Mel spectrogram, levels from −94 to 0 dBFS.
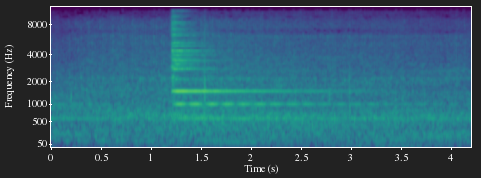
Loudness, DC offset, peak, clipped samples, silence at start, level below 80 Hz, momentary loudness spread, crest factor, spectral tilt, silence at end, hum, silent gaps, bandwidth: -30 LUFS; under 0.1%; -10 dBFS; under 0.1%; 0 s; -64 dBFS; 17 LU; 22 dB; -1 dB/octave; 0 s; none; none; 11.5 kHz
